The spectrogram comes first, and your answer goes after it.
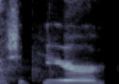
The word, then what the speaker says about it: Shakir: Shakir.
